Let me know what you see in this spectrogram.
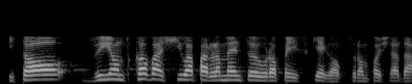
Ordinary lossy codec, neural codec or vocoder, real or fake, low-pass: Opus, 32 kbps; none; real; 3.6 kHz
